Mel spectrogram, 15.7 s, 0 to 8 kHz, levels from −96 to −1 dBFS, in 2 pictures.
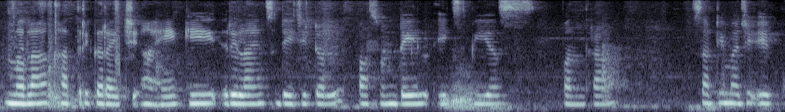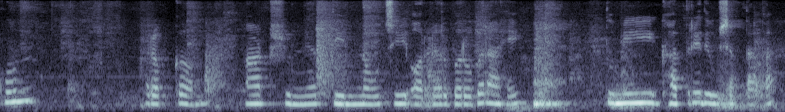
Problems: constant background noise, background conversations at intervals, echo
